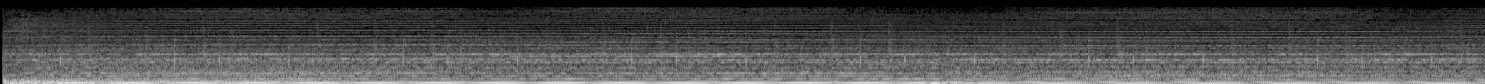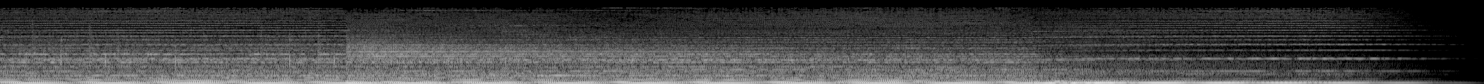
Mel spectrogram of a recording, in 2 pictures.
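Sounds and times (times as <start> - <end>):
ambient music: 0.0 - 29.6.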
